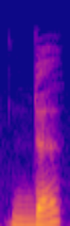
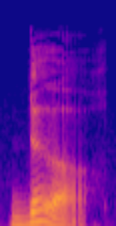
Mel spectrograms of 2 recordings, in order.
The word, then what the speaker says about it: dehors: Okay, so remember final S not pronounced, and then this H in French doesn't exist phonetically, so you don't pronounce it. Dehors. Dehors.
